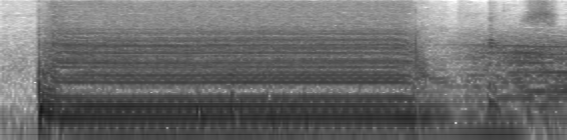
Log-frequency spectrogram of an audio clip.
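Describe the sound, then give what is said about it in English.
A deep, blaring tugboat horn sounds in one long sustained blast with rich harmonic drone, then drops slightly in pitch and fades into a lower rumbling tail. “that's more of a tugboat than what I was.”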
